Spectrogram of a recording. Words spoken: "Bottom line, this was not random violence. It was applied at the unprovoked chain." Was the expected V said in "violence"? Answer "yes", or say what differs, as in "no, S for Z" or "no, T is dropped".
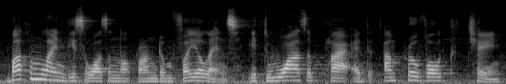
no, F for V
